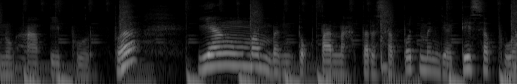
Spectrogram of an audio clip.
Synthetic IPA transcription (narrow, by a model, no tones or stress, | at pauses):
nʊŋa̰pib̥urb̥a | jaŋməmbənt̪ʊk̚t̪anaht̪ərsəb̥ʊt̪̚məɲd͡ʒad̥isəb̥ua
